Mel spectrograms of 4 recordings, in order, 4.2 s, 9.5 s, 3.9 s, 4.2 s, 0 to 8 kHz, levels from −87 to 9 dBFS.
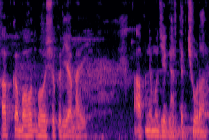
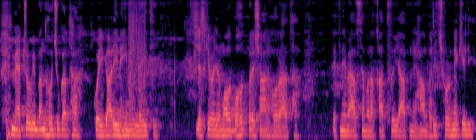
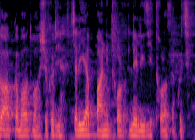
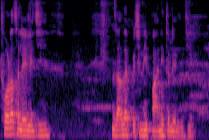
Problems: constant background noise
